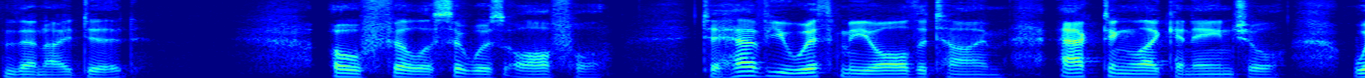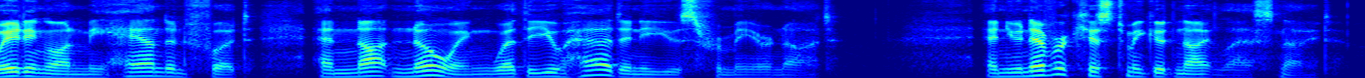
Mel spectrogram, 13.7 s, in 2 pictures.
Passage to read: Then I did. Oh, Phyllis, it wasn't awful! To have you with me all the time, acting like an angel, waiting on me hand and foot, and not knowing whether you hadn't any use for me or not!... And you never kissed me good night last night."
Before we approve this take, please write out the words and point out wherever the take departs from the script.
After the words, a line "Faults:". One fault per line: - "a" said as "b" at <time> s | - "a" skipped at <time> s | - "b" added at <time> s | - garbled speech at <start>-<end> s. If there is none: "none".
Then I did. Oh, Phyllis, it was awful! To have you with me all the time, acting like an angel, waiting on me hand and foot, and not knowing whether you had any use for me or not!... And you never kissed me good night last night."
Faults:
- "wasn't" said as "was" at 2.4 s
- "hadn't" said as "had" at 9.7 s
